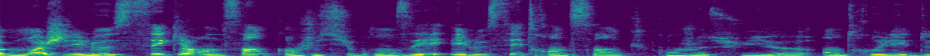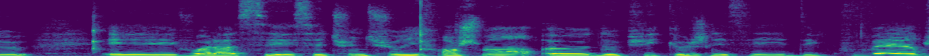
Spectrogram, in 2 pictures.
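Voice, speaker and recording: A young woman reviewing makeup for her channel in a chatty, gushing way, with frequent fillers and restarts. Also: a little high. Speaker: beauty vlogger. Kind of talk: casual product review.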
